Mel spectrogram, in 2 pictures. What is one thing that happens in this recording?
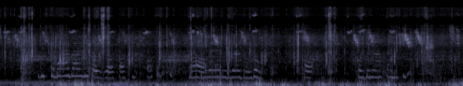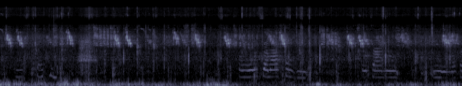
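A young child talks quietly nearby.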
